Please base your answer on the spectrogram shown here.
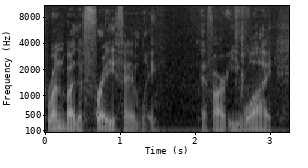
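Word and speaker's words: Frey: you'd also know that it's run by the fray family f-r-e-y it's been in the family for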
